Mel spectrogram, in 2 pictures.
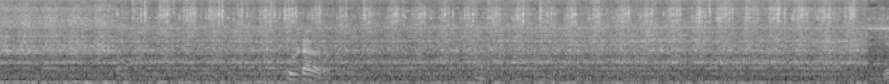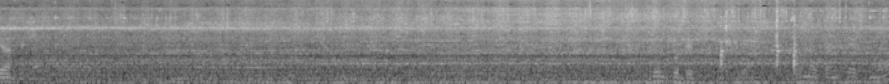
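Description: A metal sample tube scrapes as it slides in and out of a machine.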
